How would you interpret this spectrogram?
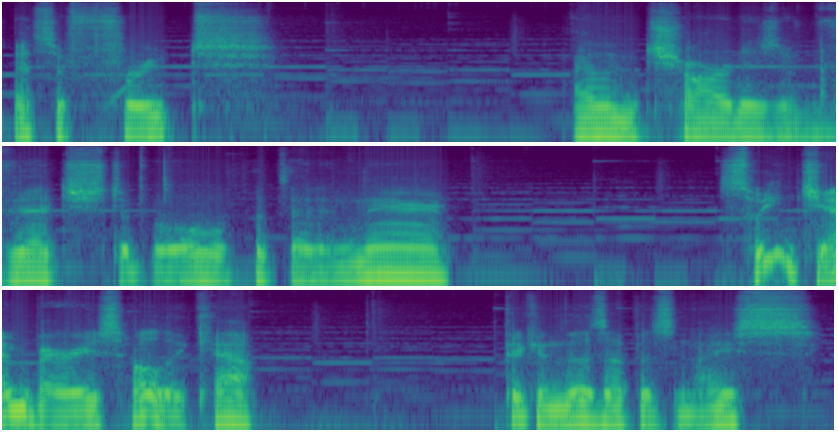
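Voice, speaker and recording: A man giving casual live video game commentary, chatting and thinking out loud. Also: mid-range voice, animated, slow, pauses often, husky, faint music behind. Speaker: gaming streamer.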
